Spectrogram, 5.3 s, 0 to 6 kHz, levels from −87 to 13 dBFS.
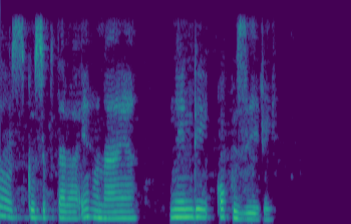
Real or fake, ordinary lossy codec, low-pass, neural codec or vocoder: real; none; 5.4 kHz; none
